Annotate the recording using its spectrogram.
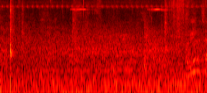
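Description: Outdoor ballfield ambience between pitches: a steady low rumble with faint distant voices. There is a sharp click just after the start, and a faint short high chirp repeats about every second and a half.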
